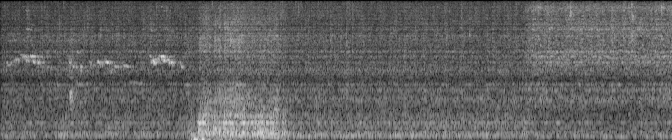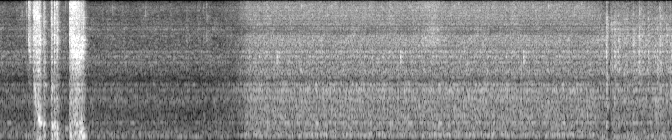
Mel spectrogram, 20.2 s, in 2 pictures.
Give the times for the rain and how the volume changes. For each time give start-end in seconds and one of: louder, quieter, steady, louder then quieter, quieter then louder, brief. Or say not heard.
0.0-20.1 louder.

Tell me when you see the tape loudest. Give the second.
11 s.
